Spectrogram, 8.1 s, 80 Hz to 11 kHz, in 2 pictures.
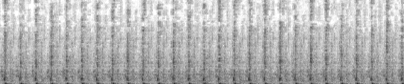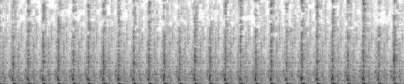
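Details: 1946 International Harvester LBB 3-5 hp water-cooled engine, first cold start after long storage under cover, started on the next pull after being choked twice; crisp evenly spaced firing about two per second, no misses or rattles: normal clean running.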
